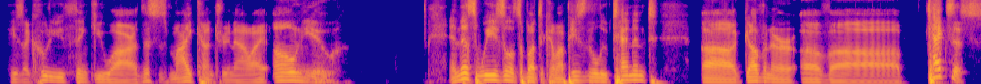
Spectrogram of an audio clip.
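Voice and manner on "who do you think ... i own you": pissed-off, heated, domineering angry voice. Voicing what an official in a clip is thinking: imitating someone angry. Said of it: "He was pissed".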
